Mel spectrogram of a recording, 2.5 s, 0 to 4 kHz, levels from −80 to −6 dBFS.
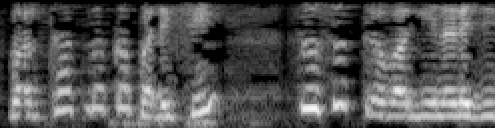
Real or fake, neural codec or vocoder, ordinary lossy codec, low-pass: fake; vocoder, 24 kHz, 100 mel bands, Vocos; none; 3.6 kHz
